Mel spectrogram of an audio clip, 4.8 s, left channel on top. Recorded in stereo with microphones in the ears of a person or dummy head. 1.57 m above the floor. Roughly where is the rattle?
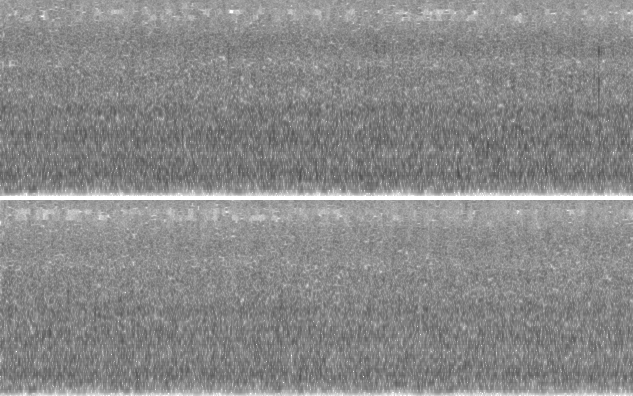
No rattle in this recording.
